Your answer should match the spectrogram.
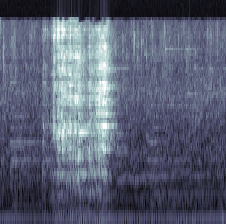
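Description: Metal spoon stirring and scraping through thick, bubbling teriyaki sauce in a cast-iron skillet: one short scrape about half a second in, then only a faint sizzle.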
